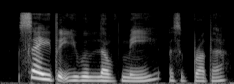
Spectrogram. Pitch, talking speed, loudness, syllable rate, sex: 185 Hz, 230 wpm, -18 LUFS, 5.4 syllables/s, female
